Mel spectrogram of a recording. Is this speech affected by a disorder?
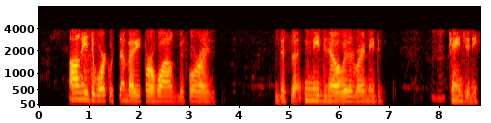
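Yes: Parkinson's disease; no longer drives, still dressing alone, once needed help with clothes; pre-op doctor visit today; voice affected by Parkinson's, hard to hear on the phone.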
